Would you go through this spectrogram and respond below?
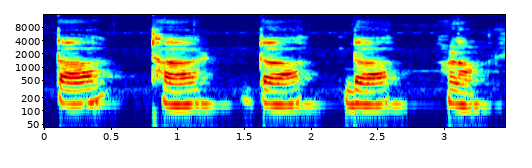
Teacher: इनका जो उच्चारण स्थान है वो आपका मूर्धा होता है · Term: टा वर्ग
